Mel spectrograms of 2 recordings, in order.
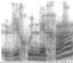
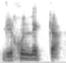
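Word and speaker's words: ויחנך: Tout à l'heure, donc Théo avait lu Vichunecha et j'ai dit attendez, il y a un dagesh, donc Vichuneka. Normalement, le suffixe s'écrit cha et pas ka.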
